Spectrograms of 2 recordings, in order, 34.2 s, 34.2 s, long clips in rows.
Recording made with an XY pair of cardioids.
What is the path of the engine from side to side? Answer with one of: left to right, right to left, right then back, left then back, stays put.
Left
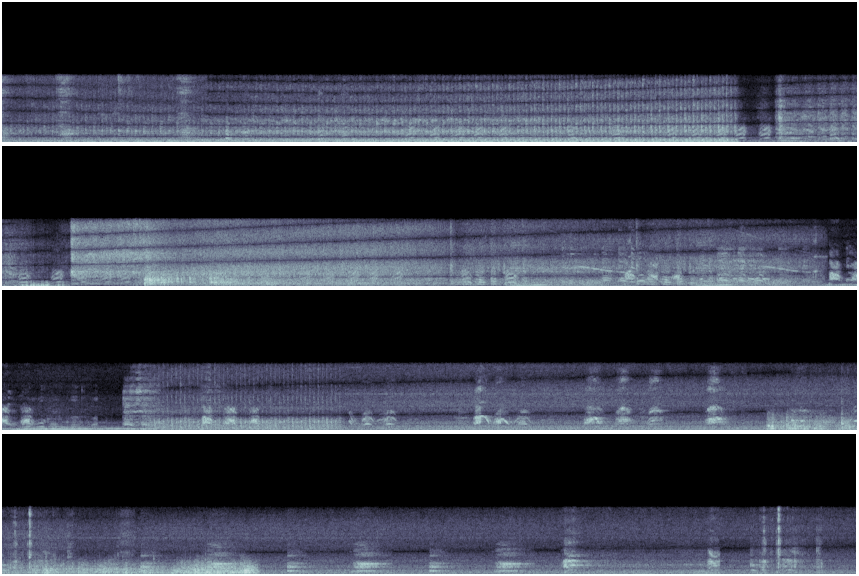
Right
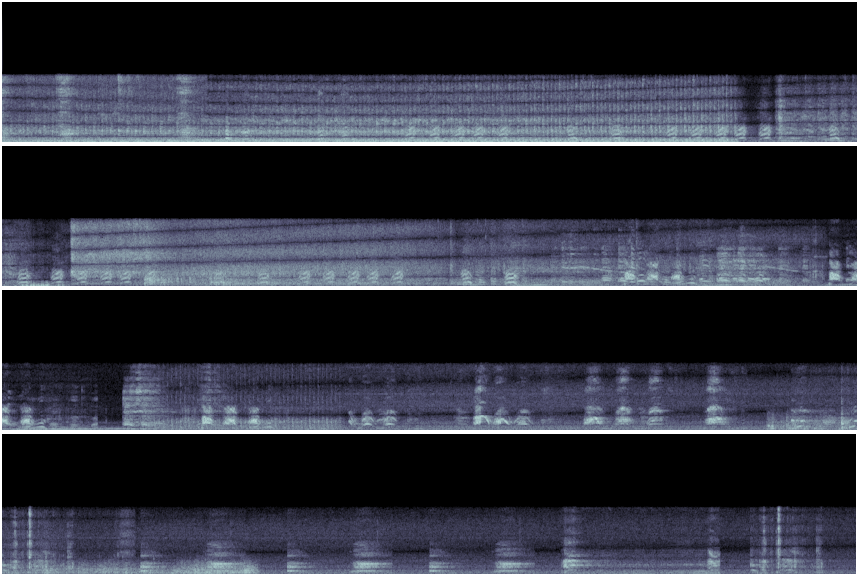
right to left.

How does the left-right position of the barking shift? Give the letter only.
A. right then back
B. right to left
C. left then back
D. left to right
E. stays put
B.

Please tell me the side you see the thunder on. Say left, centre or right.
left.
